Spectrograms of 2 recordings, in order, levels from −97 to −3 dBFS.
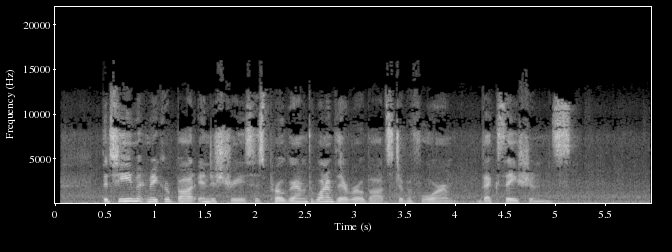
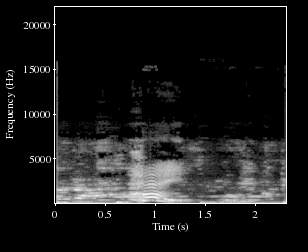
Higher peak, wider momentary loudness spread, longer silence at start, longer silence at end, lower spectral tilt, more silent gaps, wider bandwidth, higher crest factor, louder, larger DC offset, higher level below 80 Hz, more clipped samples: second, -6 dBFS vs 0 dBFS; about the same, 18 LU vs 16 LU; about the same, 0.05 s vs 0 s; about the same, 0 s vs 0 s; second, -2.5 dB/octave vs -5 dB/octave; neither; first, 16 kHz vs 7.8 kHz; about the same, 18 dB vs 16 dB; second, -23 LUFS vs -15 LUFS; neither; second, -50 dBFS vs -36 dBFS; neither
